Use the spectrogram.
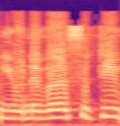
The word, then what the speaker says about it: university: So we are spelling university with a vowel, but we are pronouncing with a consonant.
